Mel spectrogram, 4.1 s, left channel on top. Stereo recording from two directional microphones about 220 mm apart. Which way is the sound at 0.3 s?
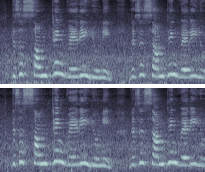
15° right (ahead or behind).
